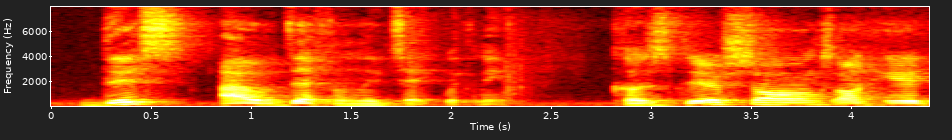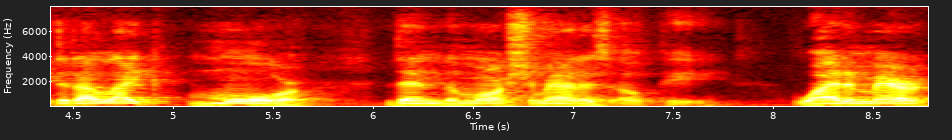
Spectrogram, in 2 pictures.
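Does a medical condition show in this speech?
No.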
